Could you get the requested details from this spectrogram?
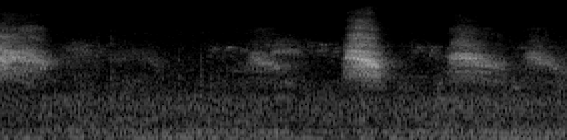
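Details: Common starlings (Sturnus vulgaris), adults with their fledglings at a garden bird feeder with suet blocks: harsh, hissing screeches in short bursts, one louder rasp near the middle, amid general birdy commotion.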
